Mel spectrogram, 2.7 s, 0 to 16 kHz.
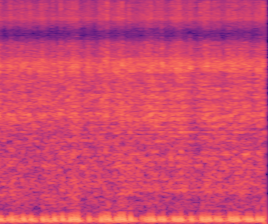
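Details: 1999 Mercedes-Benz C230 Kompressor (W202), check engine light flashing periodically: deep, uneven, lumpy, stumbling throb at idle with no steady rhythm; running rough, cause not yet pinned down.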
